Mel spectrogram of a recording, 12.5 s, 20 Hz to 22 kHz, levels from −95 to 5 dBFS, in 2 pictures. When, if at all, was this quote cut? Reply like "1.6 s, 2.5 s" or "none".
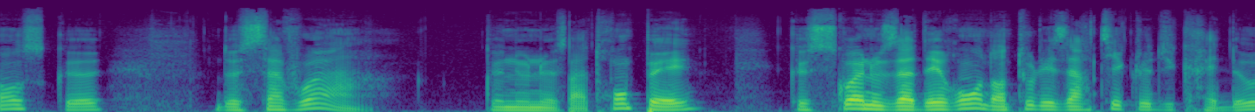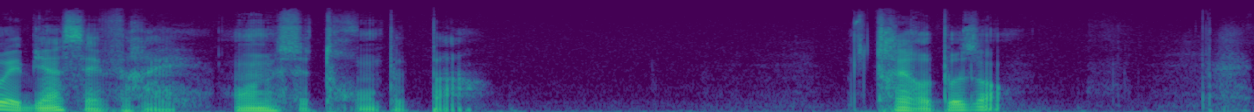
2.8 s, 3.7 s, 4.2 s, 7.3 s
